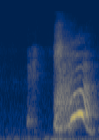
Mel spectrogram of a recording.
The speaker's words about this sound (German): Gesundheit.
